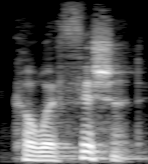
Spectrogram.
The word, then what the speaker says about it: coefficient: inglês é coefficient coefficient a ênfase da tonicidade é no f fe coefficient coefficient já o 12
